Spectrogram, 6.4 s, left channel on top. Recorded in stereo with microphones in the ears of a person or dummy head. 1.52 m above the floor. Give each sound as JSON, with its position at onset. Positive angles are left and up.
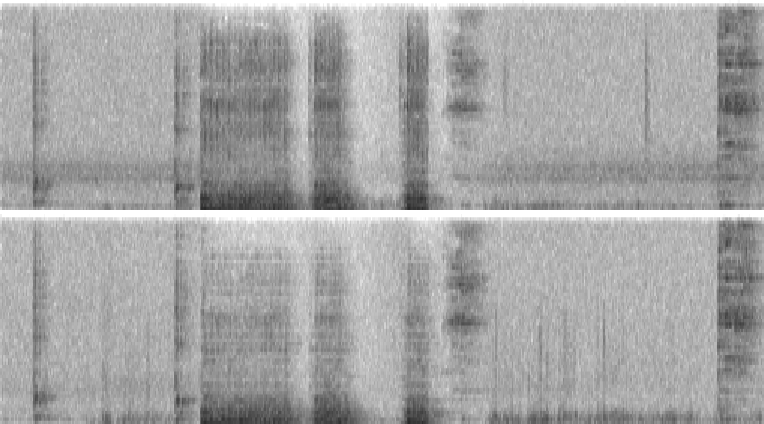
{"t": 0.3, "sound": "a pop", "side_deg": 15, "distance_m": 5.0}
{"t": 1.7, "sound": "a drill", "side_deg": 90, "distance_m": 1.2}
{"t": 3.7, "sound": "dishes clattering", "side_deg": 0, "distance_m": 8.0}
